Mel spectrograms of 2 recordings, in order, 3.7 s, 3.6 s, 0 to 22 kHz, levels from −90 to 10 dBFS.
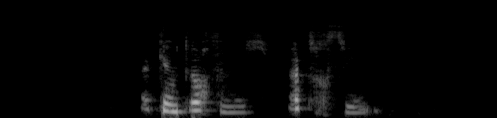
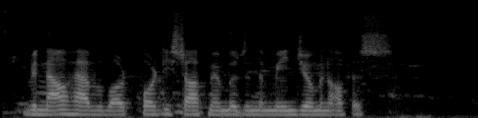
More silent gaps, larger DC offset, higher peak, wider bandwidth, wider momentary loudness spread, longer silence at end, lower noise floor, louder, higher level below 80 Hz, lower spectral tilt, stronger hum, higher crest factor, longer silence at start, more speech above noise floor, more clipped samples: neither; neither; first, -16 dBFS vs -28 dBFS; second, 7.4 kHz vs 15.5 kHz; first, 23 LU vs 10 LU; first, 1.05 s vs 0.35 s; first, under -90 dBFS vs -66 dBFS; first, -34 LUFS vs -44 LUFS; about the same, -78 dBFS vs -74 dBFS; about the same, -7.5 dB/octave vs -7 dB/octave; neither; first, 22 dB vs 16 dB; first, 1.1 s vs 0.1 s; first, over 55 dB vs 23 dB; neither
